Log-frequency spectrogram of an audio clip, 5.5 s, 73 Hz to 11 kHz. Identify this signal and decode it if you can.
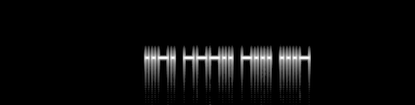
Morse code, heard as a keyed tone, about 28 wpm, 700 Hz. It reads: F8BV
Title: DXCC-100 Call Signs - 4 Characters - 28wpm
